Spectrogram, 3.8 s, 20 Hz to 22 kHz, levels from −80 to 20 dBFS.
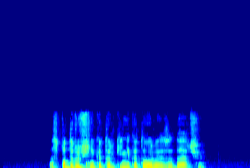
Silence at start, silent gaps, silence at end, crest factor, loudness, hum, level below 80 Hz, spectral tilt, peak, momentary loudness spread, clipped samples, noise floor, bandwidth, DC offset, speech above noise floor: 0.75 s; none; 0.7 s; 22 dB; -23 LUFS; none; -54 dBFS; -7 dB/octave; -2 dBFS; 15 LU; under 0.1%; -73 dBFS; 7.8 kHz; under 0.1%; 50 dB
